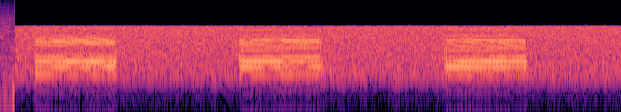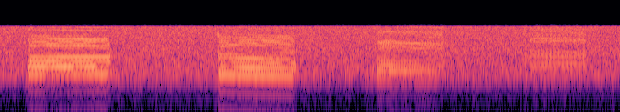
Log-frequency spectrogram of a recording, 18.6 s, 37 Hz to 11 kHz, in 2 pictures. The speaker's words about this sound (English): On April the 7th, the buzzer started to break down, and we've had several breakdowns since then, breaking down 6 times in total on April 7th, and we'll play you the sound of the buzzer breaking down right now.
